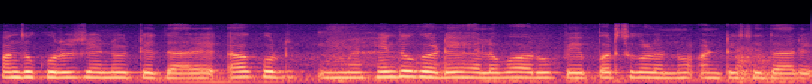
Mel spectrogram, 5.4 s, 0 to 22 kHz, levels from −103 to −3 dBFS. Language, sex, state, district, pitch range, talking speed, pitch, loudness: Kannada, female, Karnataka, Bidar, 215-230 Hz, 110 wpm, 220 Hz, -17 LUFS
